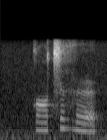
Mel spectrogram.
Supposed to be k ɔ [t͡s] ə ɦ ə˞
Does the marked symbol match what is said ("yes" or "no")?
yes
